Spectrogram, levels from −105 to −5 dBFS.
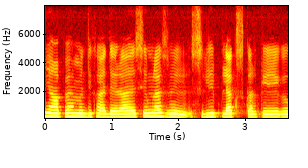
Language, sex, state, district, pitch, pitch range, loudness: Hindi, female, Delhi, New Delhi, 215 Hz, 200-225 Hz, -17 LUFS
